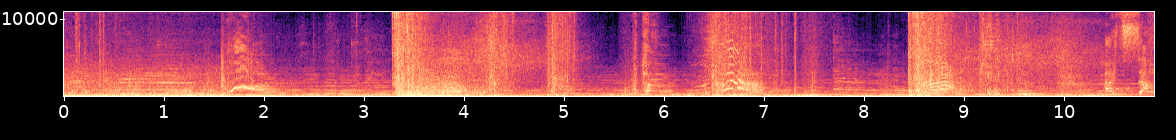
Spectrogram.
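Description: Gunfire in the video game Vampyr, several loud, close sharp blasts with booming tails spaced a few seconds apart, over game music and ambience.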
